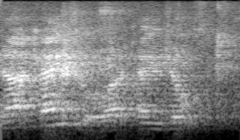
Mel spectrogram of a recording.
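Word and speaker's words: Arkhangelsk: where there was a North Russian expedition, and Archangelsk, as the Russians pronounce it.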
